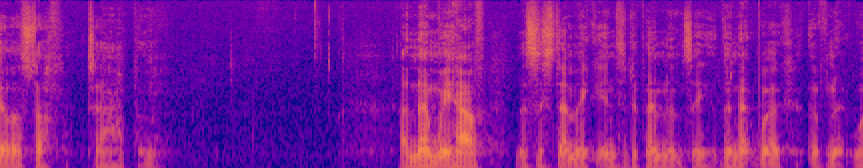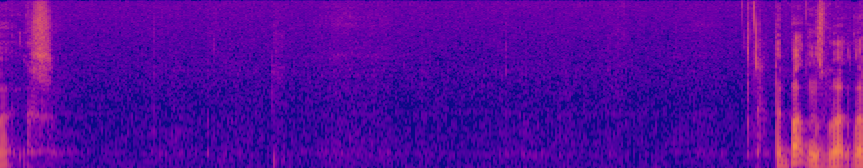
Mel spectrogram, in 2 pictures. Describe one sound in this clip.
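A middle-aged man lectures calmly through a microphone, with pauses.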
